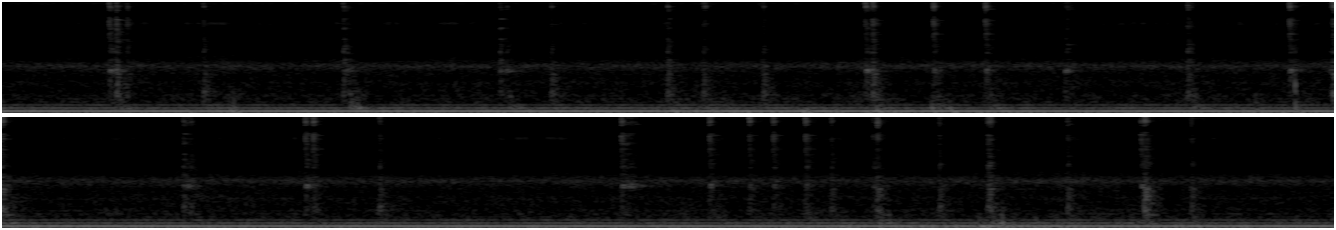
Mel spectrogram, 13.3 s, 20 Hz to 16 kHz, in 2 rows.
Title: POLAM 40W T12 1988 fluorescent tube hard start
